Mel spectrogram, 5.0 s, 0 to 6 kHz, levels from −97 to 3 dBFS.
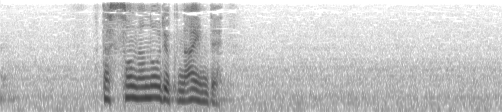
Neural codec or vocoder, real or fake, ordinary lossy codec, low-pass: none; real; none; 5.4 kHz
